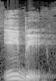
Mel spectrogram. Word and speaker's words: ibi: He's Director of Product Marketing at Western Digital's Consumer Brands, and that includes EB by SanDisk. Again, it's spelled IBI.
